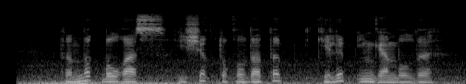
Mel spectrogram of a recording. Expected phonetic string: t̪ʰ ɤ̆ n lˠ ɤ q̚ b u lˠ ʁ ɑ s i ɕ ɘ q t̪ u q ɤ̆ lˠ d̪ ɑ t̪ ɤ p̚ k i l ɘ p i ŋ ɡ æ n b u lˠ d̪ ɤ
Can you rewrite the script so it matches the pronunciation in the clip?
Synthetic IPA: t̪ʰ ɤ̆ n lˠ ɤ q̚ b u lˠ ʁ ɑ s i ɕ ɘ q t̪ u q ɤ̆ lˠ d̪ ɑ t̪ ɤ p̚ k i l ɘ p i ŋ ɡ æ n b u lˠ d̪ ɤ

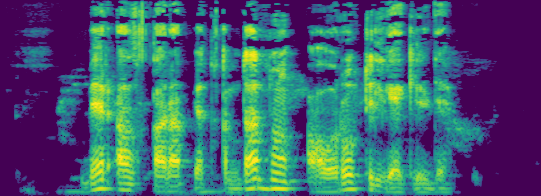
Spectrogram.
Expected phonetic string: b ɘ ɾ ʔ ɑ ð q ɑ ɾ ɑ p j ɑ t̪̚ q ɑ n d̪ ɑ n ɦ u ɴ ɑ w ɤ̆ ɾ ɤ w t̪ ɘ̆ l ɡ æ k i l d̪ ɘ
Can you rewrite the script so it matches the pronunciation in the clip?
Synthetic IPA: b ɘ ɾ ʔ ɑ ð q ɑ ɾ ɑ p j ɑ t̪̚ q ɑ n d̪ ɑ n ɦ u ɴ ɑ w ɤ̆ ɾ ɤ w t̪ ɘ̆ l ɡ æ k i l d̪ ɘ

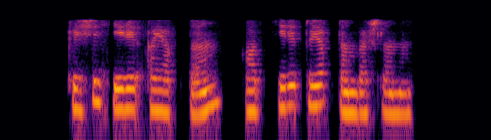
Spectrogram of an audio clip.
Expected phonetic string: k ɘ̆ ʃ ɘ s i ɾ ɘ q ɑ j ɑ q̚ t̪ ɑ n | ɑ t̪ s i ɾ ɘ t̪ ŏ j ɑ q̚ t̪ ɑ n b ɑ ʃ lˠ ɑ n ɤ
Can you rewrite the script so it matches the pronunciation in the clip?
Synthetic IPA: k ɘ̆ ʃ ɘ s i ɾ ɘ ʔ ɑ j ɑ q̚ t̪ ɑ n | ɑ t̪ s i ɾ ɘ t̪ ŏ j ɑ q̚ t̪ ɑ n b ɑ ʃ lˠ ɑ n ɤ

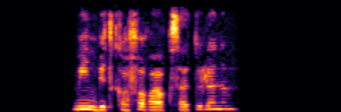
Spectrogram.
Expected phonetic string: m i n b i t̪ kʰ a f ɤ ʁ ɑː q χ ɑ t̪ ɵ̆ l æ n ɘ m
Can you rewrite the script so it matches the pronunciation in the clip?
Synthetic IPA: m i n b i t̪ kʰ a f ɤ ʁ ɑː q s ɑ t̪ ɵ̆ l æ n ɘ m

